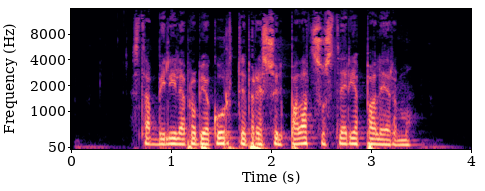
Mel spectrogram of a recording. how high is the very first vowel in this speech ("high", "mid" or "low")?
low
